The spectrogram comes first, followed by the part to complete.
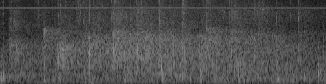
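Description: Audience applauding lightly: a faint patter of clapping that builds about a second in and thins out near the end.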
